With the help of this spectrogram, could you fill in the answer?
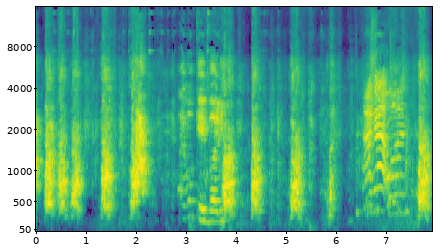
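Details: Four Rottweilers that dislike the fly swatter bark indoors: short, loud, broad barks come in irregular bursts throughout. A human voice speaks near the middle, and a higher, whiny note rises near the end.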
